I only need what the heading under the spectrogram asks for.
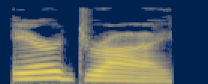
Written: air-dry

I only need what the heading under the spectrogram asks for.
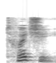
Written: twitchy

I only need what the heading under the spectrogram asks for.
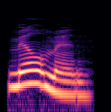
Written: milman

